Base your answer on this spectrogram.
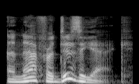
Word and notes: anaphrodisiac: British English

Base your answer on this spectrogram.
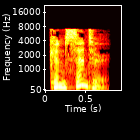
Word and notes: consenter: British English

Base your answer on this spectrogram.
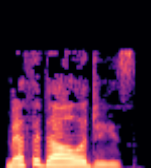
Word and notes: methodologies: British English

